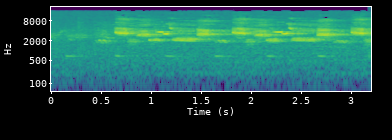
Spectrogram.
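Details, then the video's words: An Oriental magpie-robin, a very common resident, sings a rich, varied run of clear, high whistles and chirpy phrases in quick bursts of two or three a second; Ubon Ratchathani, Thailand, 17 November 2021. "นกกางเขนบ้าน Oriental Magpie Robin (singing)"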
